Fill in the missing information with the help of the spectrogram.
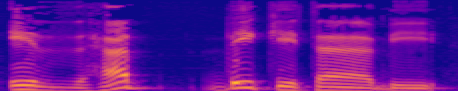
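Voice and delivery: اذهب به کتابی chanted with one doubled ب, first ب not sounded; merged recitation. Shown as a demonstration. Teacher demonstrating idgham to students, one stressed ب. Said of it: "دیگه حرف اول رو تلفظ نمی کنیم".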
